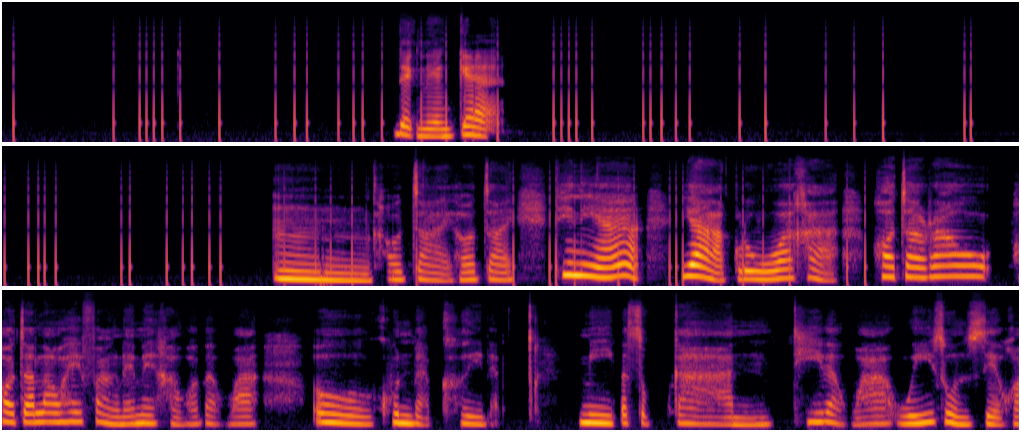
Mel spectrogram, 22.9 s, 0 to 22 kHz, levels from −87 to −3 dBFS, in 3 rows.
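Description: From 0.09 s to 14.11 s a train of clicks runs under the speech: about seventy near-identical pulses, averaging 4.8 per second at uneven spacing and peaking roughly 10 dB above the signal, likely from equipment interference. Unlike random crackle, each click has the same shape and continues through pauses.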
